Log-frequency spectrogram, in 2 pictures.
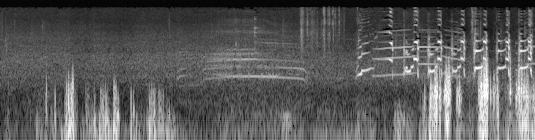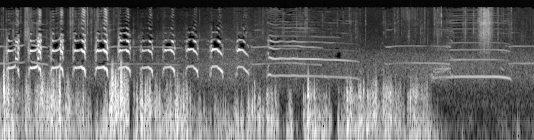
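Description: Wind blows in gusts across an open shore.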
